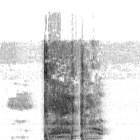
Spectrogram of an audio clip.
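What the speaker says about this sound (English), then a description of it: "I hear a lot of smoking coughs from all of you." Two harsh, raspy smoker's coughs in quick succession, close and loud, preceded by a faint murmur of background noise.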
